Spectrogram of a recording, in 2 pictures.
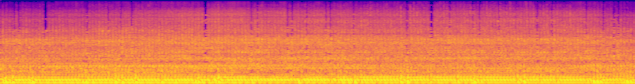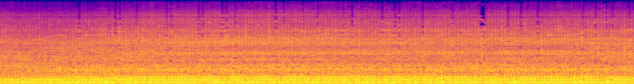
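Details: Briggs and Stratton generator, no load, outdoors in wind over the mic: low, steady drone with an occasional stutter; runs slightly rough with low RPM. Owner plans a carb cleaning and a speed adjustment.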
